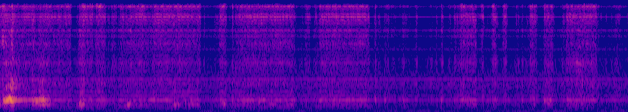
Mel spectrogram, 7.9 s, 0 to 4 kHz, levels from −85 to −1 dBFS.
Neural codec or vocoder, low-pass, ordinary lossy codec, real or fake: vocoder, 22.05 kHz, 80 mel bands, HiFi-GAN; 3.6 kHz; none; fake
